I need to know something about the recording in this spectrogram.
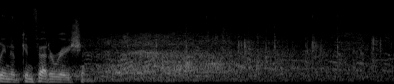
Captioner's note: laughing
